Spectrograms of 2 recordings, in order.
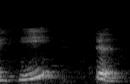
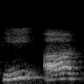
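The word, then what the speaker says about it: heat: तो इसको कैसे, इतना पढ़ोगे, ही ट, ही ट, ही आ ट नहीं पढ़ोगे, ही ए ट नहीं पढ़ोगे, ही एट, ही एट नहीं पढ़ोगे तो गलत हो जाएगा।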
